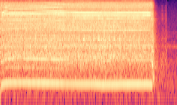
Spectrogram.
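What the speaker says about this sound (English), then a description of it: "Let's get this other hole drilled here" A power drill bores a hole while building a raised garden bed, a loud, steady high whine close up for about three seconds before cutting off sharply into quiet.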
